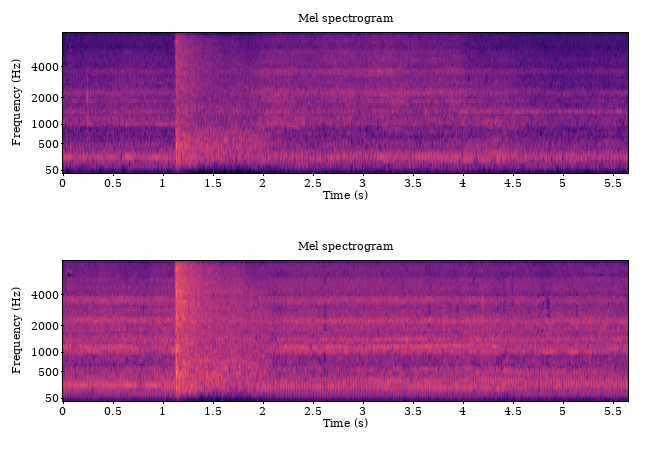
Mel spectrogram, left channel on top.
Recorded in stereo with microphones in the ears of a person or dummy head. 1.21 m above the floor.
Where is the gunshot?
35° right (ahead or behind), 0.6 m.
